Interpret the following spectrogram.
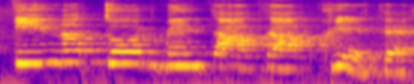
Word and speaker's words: Tormentata Quiete: Quiete, which is a very difficult name to pronounce, I know it, so I'll repeat it slowly so you can try home. Tormentata Quiete.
